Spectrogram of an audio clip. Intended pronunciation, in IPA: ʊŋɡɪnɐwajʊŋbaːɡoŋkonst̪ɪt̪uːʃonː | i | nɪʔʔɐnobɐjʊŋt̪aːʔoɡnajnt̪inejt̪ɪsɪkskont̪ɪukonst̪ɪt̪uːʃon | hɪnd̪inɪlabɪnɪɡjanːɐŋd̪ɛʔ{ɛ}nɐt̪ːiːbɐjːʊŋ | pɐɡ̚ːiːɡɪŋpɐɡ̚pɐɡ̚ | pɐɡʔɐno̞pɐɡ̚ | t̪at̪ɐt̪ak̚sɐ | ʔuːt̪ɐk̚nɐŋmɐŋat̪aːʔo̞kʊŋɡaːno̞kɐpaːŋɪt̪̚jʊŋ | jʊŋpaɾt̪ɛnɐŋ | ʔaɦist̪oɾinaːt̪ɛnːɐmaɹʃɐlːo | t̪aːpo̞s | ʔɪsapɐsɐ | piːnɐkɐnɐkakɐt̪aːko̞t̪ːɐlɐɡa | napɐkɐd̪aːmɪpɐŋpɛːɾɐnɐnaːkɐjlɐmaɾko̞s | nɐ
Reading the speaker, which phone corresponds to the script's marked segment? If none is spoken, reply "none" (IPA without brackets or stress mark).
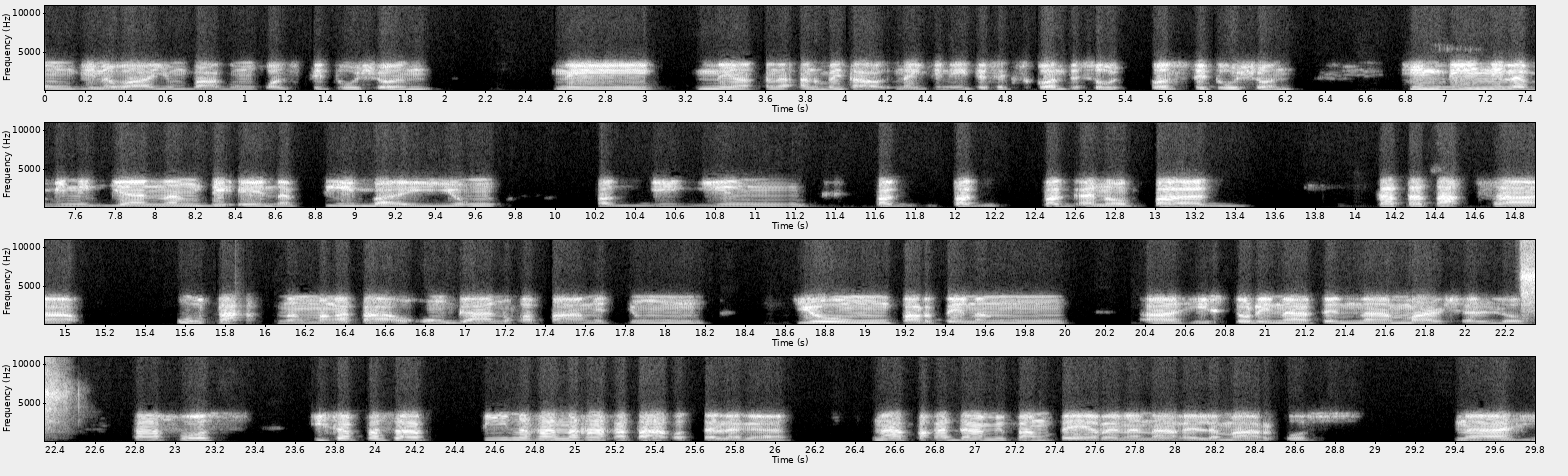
ɛ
